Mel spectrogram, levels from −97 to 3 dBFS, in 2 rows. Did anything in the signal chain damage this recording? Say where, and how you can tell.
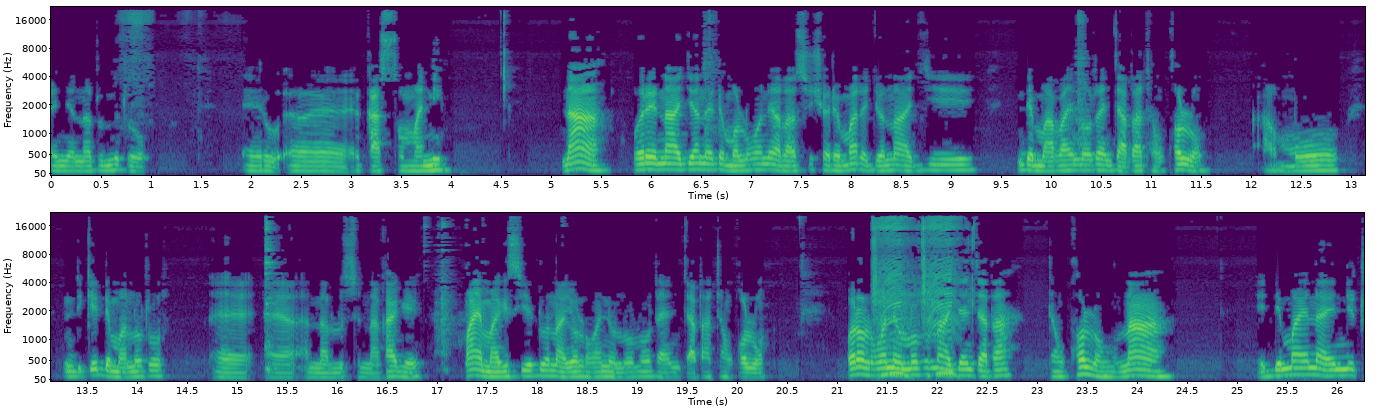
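No, nothing in the chain audibly damaged this speech recording; no stage leaves a mark on the signal.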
